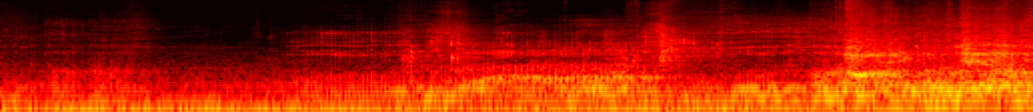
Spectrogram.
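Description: Lions growling low and deep, building to loud roars from about eight and a half seconds in.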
